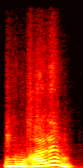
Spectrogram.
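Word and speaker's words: мұғалім: Сначала произносим букву О обыкновенную, а затем ее краткую версию.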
